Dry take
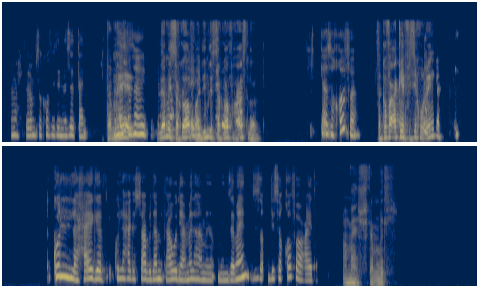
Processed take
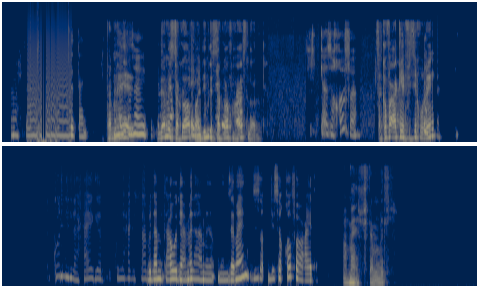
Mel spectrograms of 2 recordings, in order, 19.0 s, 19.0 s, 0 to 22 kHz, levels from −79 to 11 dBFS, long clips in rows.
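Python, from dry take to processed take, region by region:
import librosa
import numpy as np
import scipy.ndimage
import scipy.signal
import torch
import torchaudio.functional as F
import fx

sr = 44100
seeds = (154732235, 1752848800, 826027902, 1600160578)

y = fx.chain(x, sr, fx.hum_notches(base_hz=60, count=9),
    fx.schmitt(flips_db=-36.0),
    fx.doppler_dist(depth_ms=0.12), at=(0.51, 1.39))
y = fx.chain(y, sr, fx.highpass(hz=1300.0, slope=6),
    fx.env_flatten(amount_pct=50), at=(4.97, 7.66))
y = fx.chain(y, sr, fx.dead_time(dead_ms=0.064),
    fx.highpass(hz=76.0, slope=12),
    fx.tone_stack(knobs='6-0-2'), at=(8.67, 12.42))
y = fx.bass_treble(y, sr, bass_db=2, treble_db=3)
y = fx.level_steps(y, sr, step_db=11)
y = y * 10.0 ** (-1.0 / 20.0)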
